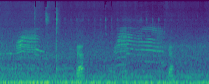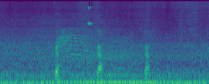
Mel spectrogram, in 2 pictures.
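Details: Orange and white stray cat at a bus station meows repeatedly, drawn-out rising-then-falling cries with a few shorter calls between, over a steady rumble of idling vehicles and nearby voices.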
